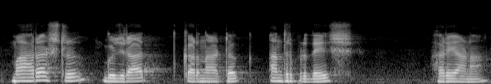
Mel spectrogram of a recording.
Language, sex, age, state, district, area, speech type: Marathi, male, 18-30, Maharashtra, Buldhana, rural, spontaneous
